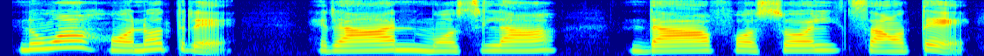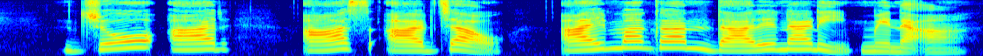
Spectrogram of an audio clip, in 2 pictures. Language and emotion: Santali, neutral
